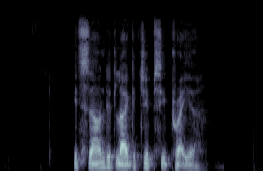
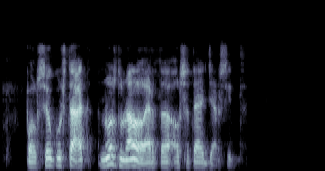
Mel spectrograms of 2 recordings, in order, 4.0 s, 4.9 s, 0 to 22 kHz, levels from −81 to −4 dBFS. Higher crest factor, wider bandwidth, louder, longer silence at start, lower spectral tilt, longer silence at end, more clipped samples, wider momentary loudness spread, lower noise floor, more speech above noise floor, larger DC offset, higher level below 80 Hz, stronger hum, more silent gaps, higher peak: about the same, 22 dB vs 20 dB; first, 15 kHz vs 7.8 kHz; second, -30 LUFS vs -20 LUFS; first, 1.1 s vs 0.4 s; first, -4.5 dB/octave vs -2 dB/octave; second, 0.95 s vs 1.4 s; neither; about the same, 12 LU vs 14 LU; second, -76 dBFS vs -83 dBFS; second, 46 dB vs 62 dB; neither; first, -62 dBFS vs -68 dBFS; neither; neither; second, -10 dBFS vs -2 dBFS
